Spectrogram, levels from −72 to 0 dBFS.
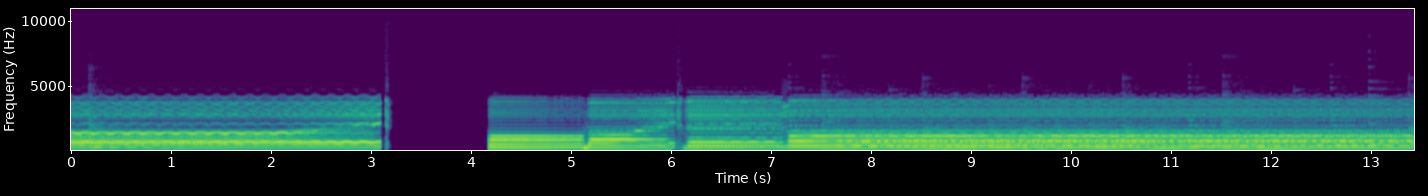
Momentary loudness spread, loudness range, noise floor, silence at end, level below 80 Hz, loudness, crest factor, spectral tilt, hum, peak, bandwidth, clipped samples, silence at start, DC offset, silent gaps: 3 LU; 2 LU; under -90 dBFS; 0 s; -38 dBFS; -11 LUFS; 10 dB; -8.5 dB/octave; none; 0 dBFS; 5 kHz; under 0.1%; 0 s; 1%; 3.57-4.14 s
